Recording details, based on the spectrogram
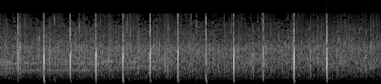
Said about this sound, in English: Uh, uh, let's give all the mothers and all the mothers in the military watching. Let's give all a big hand. God bless y'all.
